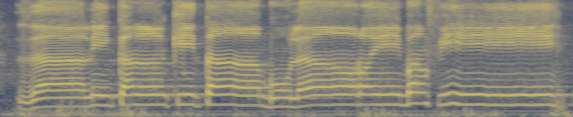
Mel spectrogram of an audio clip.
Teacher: Ketika kita membaca la raiba fih, maka la-nya jangan terlalu panjang, hanya 2 harokat. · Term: mat tabi'i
